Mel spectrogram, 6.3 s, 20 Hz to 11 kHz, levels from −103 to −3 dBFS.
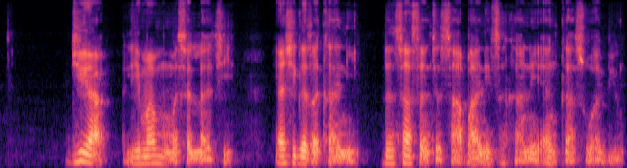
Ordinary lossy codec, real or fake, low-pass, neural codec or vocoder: none; fake; none; vocoder, 22.05 kHz, 80 mel bands, HiFi-GAN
